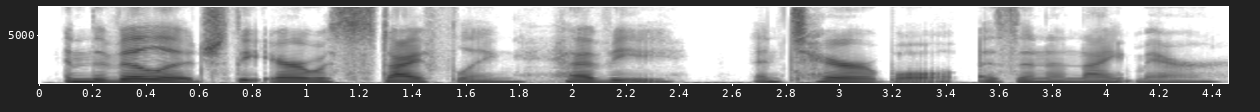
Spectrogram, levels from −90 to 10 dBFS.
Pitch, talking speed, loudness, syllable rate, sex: 185 Hz, 190 wpm, -19 LUFS, 5.5 syllables/s, female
